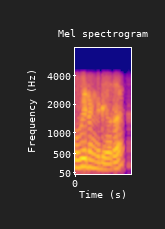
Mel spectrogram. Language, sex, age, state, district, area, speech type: Kannada, male, 30-45, Karnataka, Udupi, urban, conversation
